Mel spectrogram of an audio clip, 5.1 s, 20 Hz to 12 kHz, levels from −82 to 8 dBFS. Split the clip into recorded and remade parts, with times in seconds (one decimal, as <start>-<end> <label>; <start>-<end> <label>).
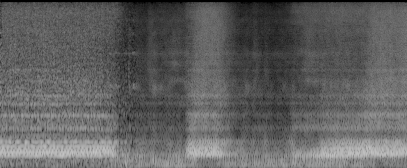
0.0-1.7 recorded; 1.7-5.1 remade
